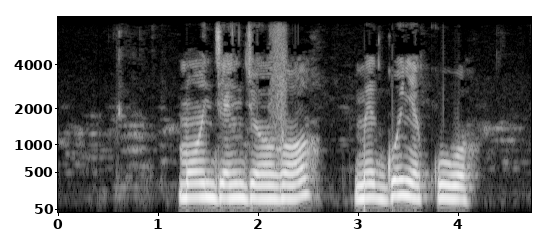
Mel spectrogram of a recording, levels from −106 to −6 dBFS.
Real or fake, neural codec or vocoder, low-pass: real; none; 7.2 kHz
